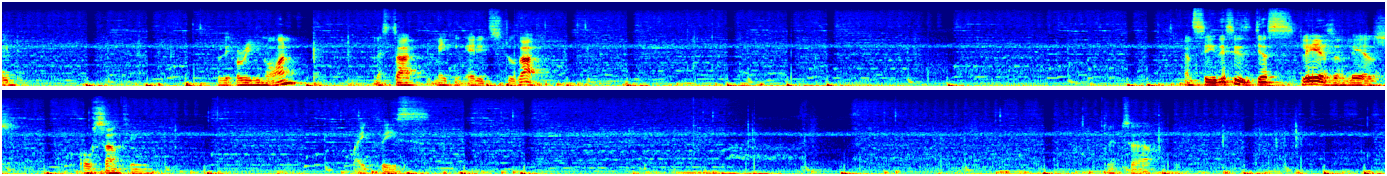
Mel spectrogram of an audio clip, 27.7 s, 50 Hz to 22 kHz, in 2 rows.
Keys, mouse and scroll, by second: 1.1 alt+h, 1.9-3.2 drag, 3.2 Tab, 5.4 click, 12.9-13.7 scroll up 3, 15.3 i, 16.6 e, 18.3 i, 20.2 e, 21.4 e, 23.3 e, 24.1 scroll down 1, 25.5 e, 26.5 Tab, 26.5 z, 27.3 scroll up 1.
